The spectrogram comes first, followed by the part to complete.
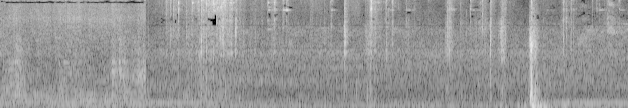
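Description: Keys jangling and clinking in short scattered clicks over a steady low hum, with one heavy thump near the end.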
